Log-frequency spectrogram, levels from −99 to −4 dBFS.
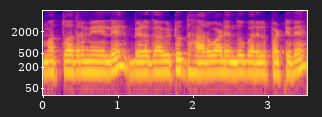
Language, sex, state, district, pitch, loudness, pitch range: Kannada, male, Karnataka, Bidar, 145 Hz, -14 LUFS, 140-145 Hz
